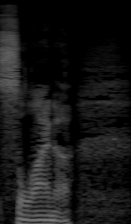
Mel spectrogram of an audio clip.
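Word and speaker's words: Celina: record is called Salina it looks like it's spelled Salina it's CEO I and a but it's called Salina you guys will dig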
